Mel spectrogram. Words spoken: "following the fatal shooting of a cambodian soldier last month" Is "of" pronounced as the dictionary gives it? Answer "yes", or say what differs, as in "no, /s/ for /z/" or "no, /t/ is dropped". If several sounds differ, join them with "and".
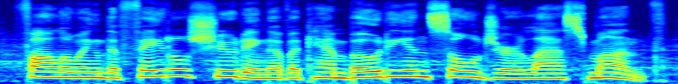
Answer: yes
